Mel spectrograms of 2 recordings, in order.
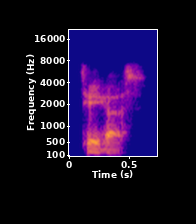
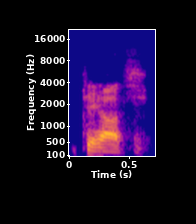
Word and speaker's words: Tejas: What's the pronunciation? Tejas. Tejas, as the locals would say.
